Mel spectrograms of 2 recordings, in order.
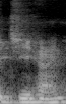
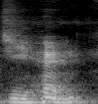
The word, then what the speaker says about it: Jihan: Okay, the argument was simply that when you said that somebody calls you when people call you Jihan, and when your actual name is pronounced Ji-hen, and when you told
